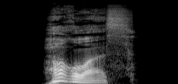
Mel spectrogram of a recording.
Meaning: genitive singular of Horror
- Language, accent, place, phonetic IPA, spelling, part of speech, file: German, Germany, Berlin, [ˈhɔʁoːɐ̯s], Horrors, noun, De-Horrors.ogg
